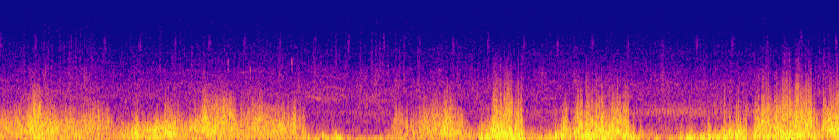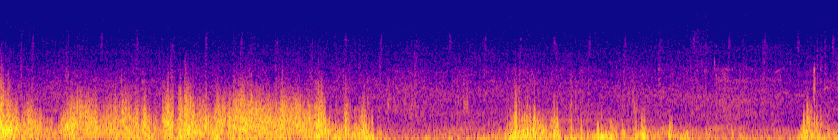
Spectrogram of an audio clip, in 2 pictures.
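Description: Wind buffeting the microphone: a loud, irregular low rumble that swells and drops away in gusts every second or so.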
